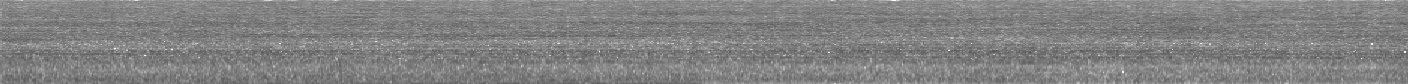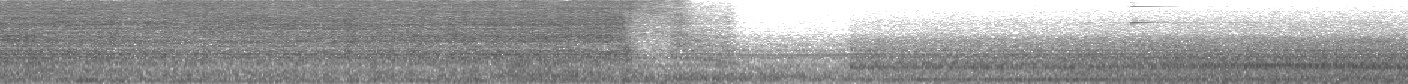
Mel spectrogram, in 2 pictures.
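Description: CNC fiber laser cutting steel plate: a steady hiss of the gas jet from the cutting head, which cuts off suddenly about ten seconds in. A quieter steady machine hum with a faint whine follows.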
